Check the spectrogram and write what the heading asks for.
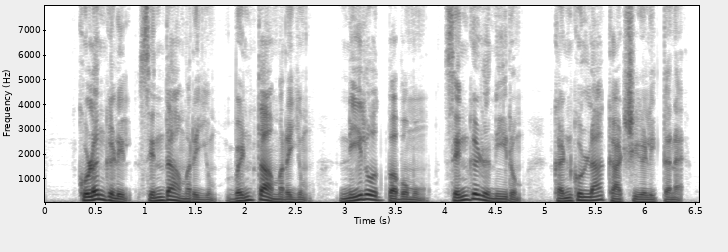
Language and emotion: Tamil, neutral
